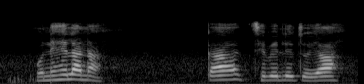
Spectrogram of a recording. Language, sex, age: Southern Sotho, male, 20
